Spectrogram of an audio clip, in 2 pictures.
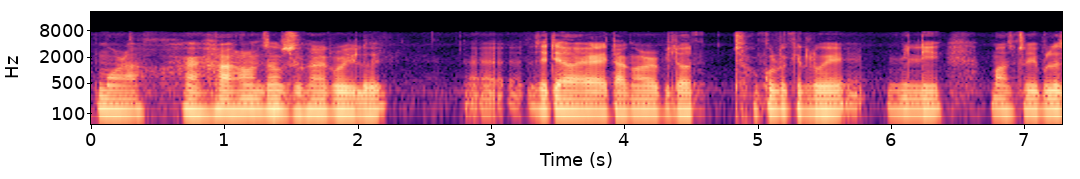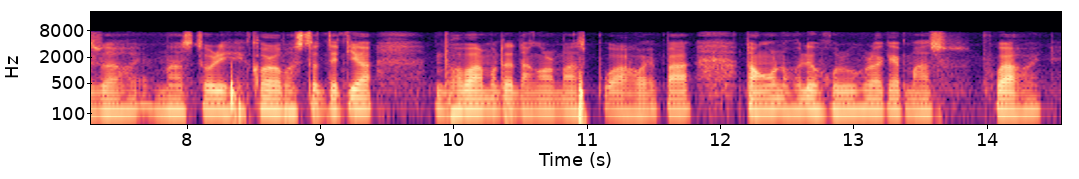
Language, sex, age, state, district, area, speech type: Assamese, male, 45-60, Assam, Morigaon, rural, spontaneous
